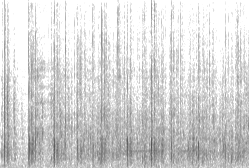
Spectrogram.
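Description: Small crowd applauding: scattered, irregular hand claps, several a second.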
